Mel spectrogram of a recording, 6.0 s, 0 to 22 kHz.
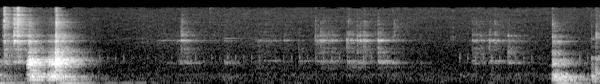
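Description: Metal clatter as the lid of a 5-litre beer keg is fitted over a threaded rod onto the keg, loudest about half a second in, followed by faint metallic clinks.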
